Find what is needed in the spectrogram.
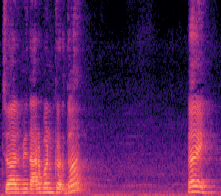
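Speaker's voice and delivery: loud warning call; calling the dog. Real, not acted. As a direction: threaten to shut the door on him. Threatening dog to come. (दार बंद करण्याची धमकी देत हाक)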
